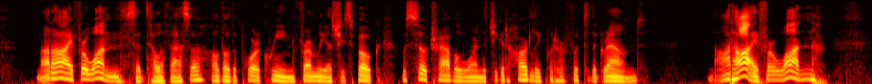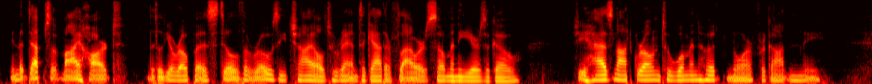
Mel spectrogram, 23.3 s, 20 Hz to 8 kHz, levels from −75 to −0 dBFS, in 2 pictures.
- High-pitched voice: No, low, 110 Hz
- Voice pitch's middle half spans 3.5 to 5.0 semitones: Yes, average, 3.9 semitones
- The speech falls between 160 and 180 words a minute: Yes, average, 165 wpm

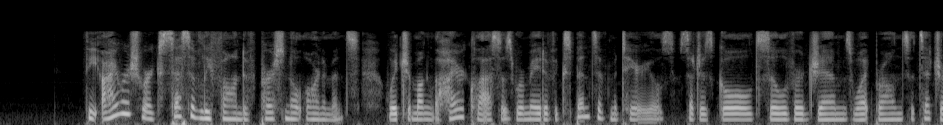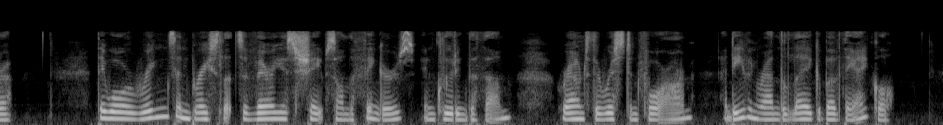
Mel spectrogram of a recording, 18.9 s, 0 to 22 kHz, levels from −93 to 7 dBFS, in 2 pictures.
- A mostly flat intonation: Yes, narrow, 2.3 semitones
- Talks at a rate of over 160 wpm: Yes, average, 170 wpm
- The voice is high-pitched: Yes, high, 195 Hz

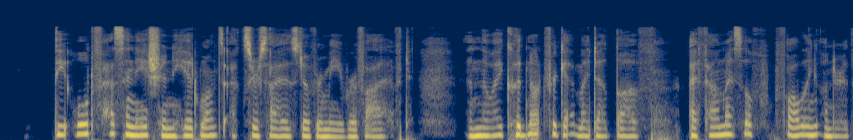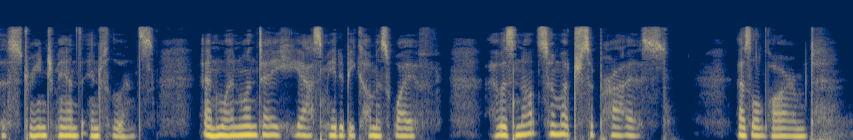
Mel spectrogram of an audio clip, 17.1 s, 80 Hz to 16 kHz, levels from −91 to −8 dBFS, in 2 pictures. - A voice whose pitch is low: No, high, 205 Hz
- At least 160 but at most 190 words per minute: Yes, average, 165 wpm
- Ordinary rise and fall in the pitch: No, narrow, 2.1 semitones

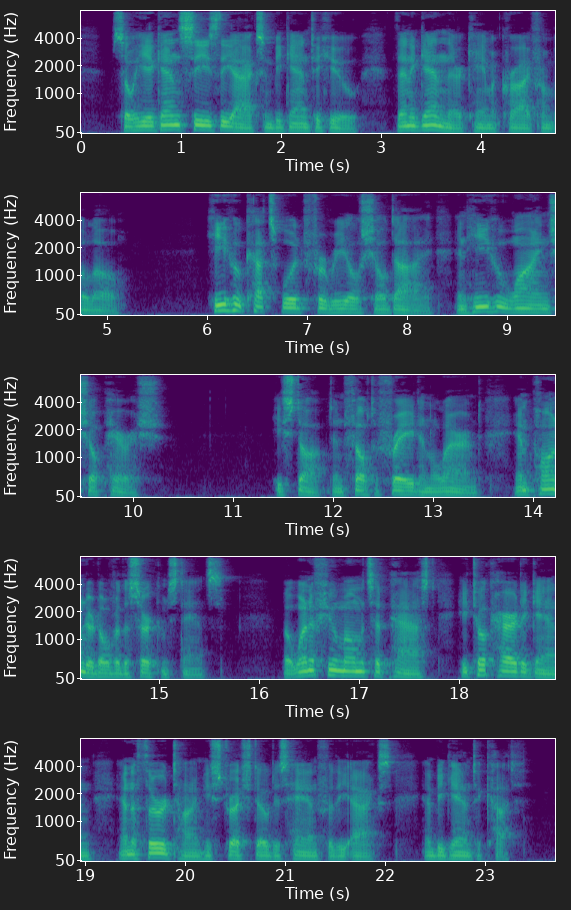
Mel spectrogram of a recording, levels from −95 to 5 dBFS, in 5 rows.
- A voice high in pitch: No, very low, 85 Hz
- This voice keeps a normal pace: Yes, average, 180 wpm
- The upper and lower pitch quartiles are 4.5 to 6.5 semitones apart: Yes, average, 4.9 semitones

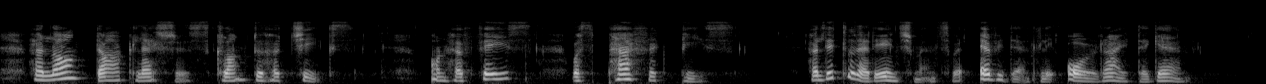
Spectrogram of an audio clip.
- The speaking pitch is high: No, medium, 180 Hz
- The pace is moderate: No, slow, 100 wpm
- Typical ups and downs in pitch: No, wide, 6.1 semitones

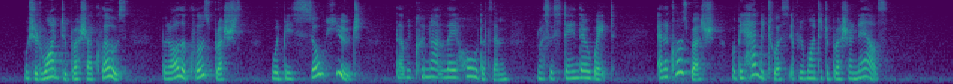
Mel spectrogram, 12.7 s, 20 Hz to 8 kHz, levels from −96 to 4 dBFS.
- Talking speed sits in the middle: No, fast, 210 wpm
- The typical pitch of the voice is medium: No, high, 230 Hz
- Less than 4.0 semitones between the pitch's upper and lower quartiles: No, average, 4.5 semitones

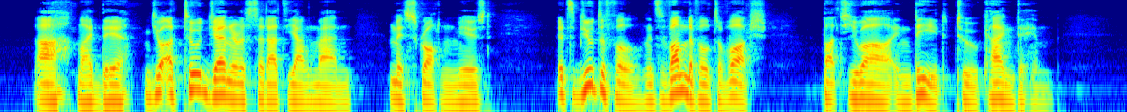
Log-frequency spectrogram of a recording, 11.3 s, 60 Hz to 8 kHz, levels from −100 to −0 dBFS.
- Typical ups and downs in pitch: Yes, average, 3.2 semitones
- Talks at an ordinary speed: Yes, average, 150 wpm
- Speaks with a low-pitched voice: Yes, low, 105 Hz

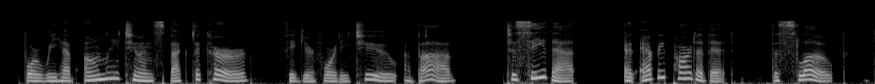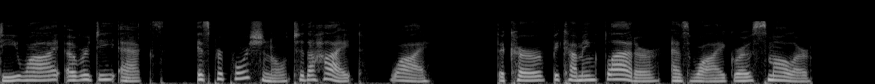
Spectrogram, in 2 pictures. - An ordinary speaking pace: No, slow, 110 wpm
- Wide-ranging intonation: Yes, wide, 5.7 semitones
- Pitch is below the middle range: No, medium, 180 Hz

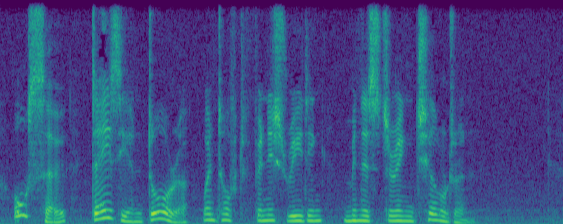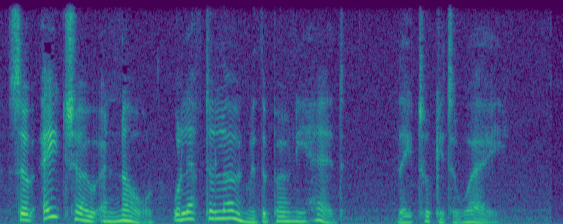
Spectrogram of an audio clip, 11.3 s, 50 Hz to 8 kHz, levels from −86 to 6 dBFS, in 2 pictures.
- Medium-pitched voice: Yes, medium, 180 Hz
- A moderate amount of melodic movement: No, wide, 6.1 semitones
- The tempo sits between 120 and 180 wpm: Yes, average, 140 wpm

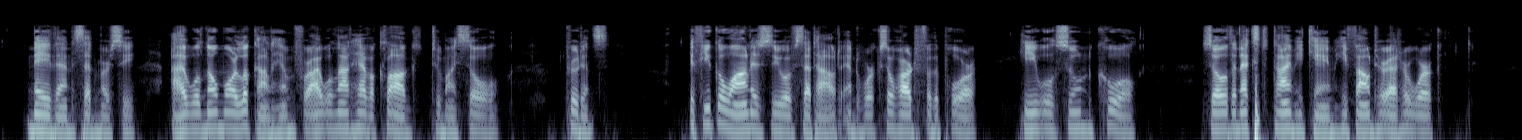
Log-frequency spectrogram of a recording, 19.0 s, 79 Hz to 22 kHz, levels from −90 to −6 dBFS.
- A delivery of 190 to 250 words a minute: No, average, 170 wpm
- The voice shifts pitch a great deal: No, average, 2.9 semitones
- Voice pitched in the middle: No, low, 110 Hz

